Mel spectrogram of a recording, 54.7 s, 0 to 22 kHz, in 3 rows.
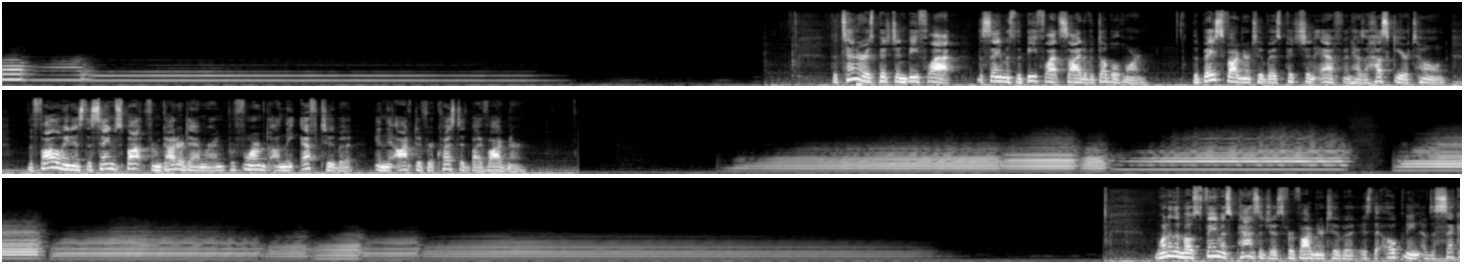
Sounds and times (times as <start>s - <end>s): French horn: 0.0s - 6.9s, 27.2s - 48.3s
Speech: 10.4s - 24.8s, 50.9s - 54.7s.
